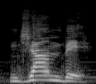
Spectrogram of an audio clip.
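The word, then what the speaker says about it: Nzambe: So we in Congo, we say Njambe. Njambe. The N is silent.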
